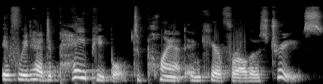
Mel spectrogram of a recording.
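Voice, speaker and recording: A woman with a medium-pitched, ordinary speaking voice talks at a fairly slow pace with lively intonation. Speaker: minister giving a sermon. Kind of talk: sermon to a congregation.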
